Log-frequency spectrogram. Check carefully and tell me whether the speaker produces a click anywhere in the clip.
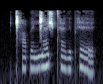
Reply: yes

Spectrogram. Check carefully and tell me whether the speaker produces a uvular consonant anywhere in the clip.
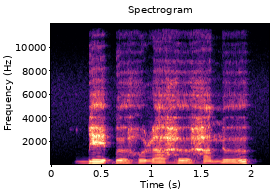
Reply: no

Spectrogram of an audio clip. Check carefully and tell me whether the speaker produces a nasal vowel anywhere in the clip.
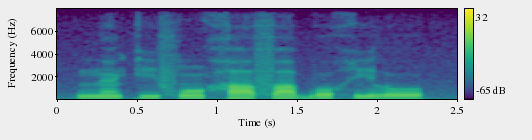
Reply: yes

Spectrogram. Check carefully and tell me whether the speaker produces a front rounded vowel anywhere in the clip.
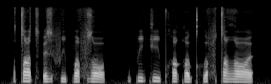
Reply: yes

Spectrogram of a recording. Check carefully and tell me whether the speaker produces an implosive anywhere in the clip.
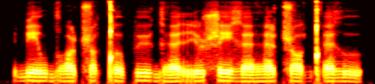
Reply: yes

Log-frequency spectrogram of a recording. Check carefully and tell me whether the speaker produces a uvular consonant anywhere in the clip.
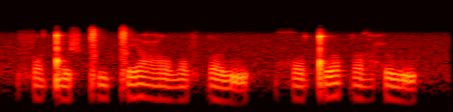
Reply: yes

